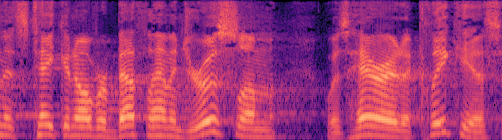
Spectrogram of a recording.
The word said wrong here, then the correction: Archelaus: or however you say that. But whenever I pronounce something, it's wrong, just so you know. Archelaus is probably more accurate, was reigning over Judea.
